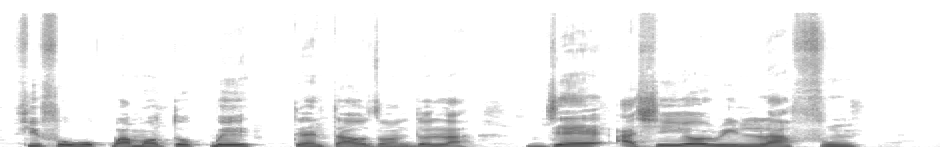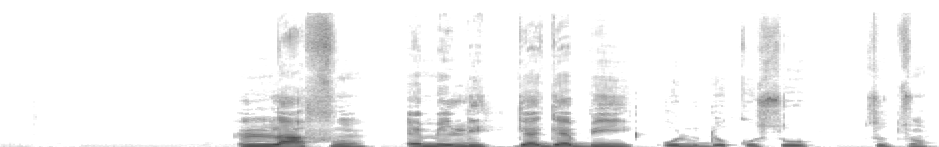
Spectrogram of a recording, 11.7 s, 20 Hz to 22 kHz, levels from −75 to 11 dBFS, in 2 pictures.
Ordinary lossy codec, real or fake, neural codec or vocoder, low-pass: none; real; none; none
